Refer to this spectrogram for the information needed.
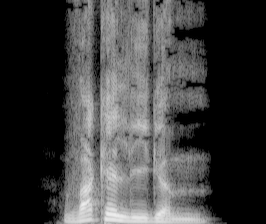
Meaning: strong dative masculine/neuter singular of wackelig
- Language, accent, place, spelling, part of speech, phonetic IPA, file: German, Germany, Berlin, wackeligem, adjective, [ˈvakəlɪɡəm], De-wackeligem.ogg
